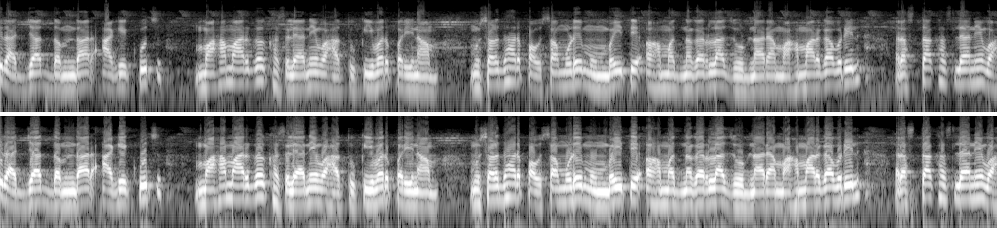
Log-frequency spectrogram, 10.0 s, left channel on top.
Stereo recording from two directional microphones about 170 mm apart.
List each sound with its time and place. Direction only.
0.0 s a man's voice: 30° right (ahead or behind)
